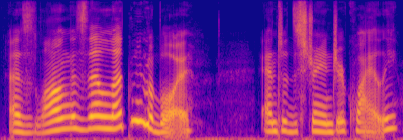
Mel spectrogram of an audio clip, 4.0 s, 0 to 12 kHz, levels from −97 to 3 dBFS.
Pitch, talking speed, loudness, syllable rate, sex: 255 Hz, 180 wpm, -17 LUFS, 5.3 syllables/s, female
